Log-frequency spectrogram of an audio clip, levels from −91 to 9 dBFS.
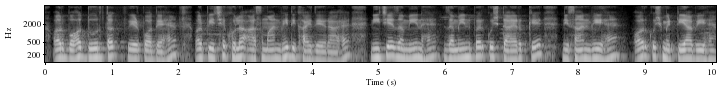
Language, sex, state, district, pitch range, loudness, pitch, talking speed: Hindi, male, Bihar, Darbhanga, 145-170 Hz, -19 LUFS, 155 Hz, 185 wpm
